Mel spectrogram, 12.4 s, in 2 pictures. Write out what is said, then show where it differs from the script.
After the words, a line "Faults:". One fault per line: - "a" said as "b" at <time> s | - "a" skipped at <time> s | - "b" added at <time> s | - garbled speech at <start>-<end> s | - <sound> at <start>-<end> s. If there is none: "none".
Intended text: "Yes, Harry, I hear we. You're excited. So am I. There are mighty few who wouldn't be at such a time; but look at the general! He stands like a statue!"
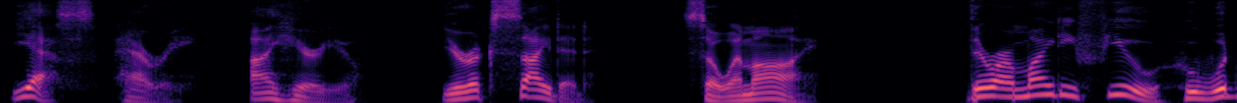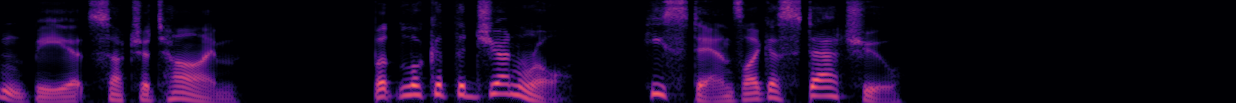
"Yes, Harry, I hear you. You're excited. So am I. There are mighty few who wouldn't be at such a time; but look at the general! He stands like a statue!"
Faults:
- "we" said as "you" at 1.6 s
